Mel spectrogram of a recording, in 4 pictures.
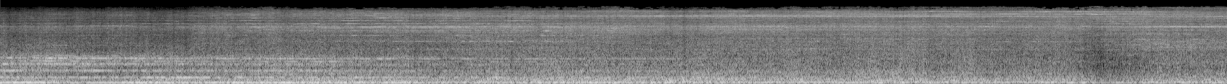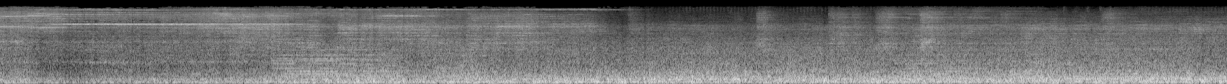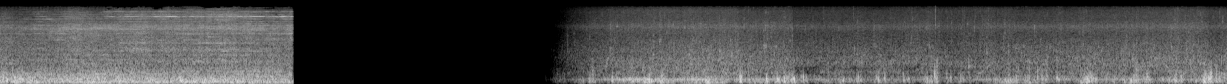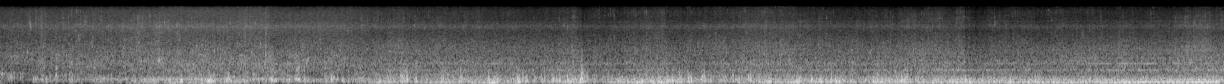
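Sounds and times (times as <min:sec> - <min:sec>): freight train rumbling past: 0:00.0 - 0:27.5, 0:30.2 - 0:49.0
train wheels squealing: 0:01.6 - 0:18.6, 0:20.6 - 0:27.5.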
